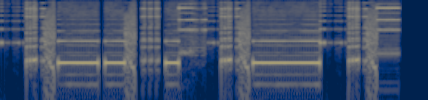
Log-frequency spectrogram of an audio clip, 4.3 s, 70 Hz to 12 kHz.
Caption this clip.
Glitch sound.
This pack of sounds and transitions is made using the software "Ableton Live" and it is completely digital, without live recording. Exceptionally sound design. Made in early autumn of 2017. It is ideal for any video and motion design work. I made it as a sign of respect for my friends working with Videohive.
